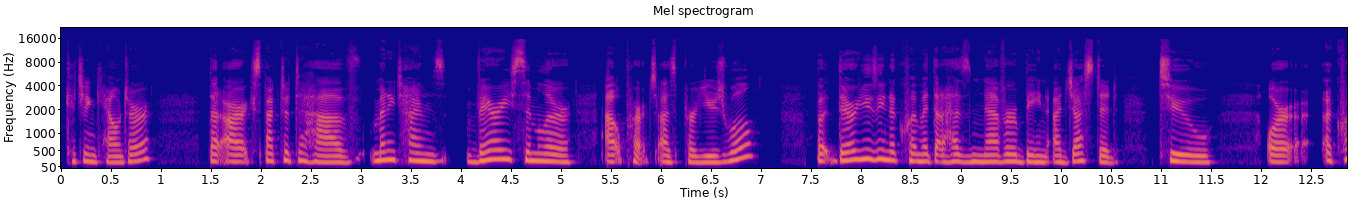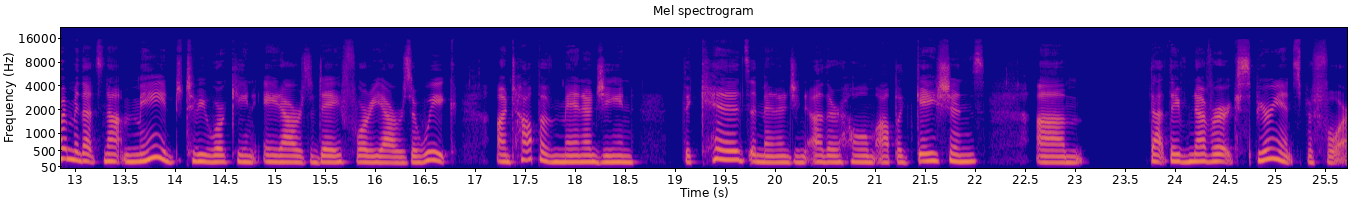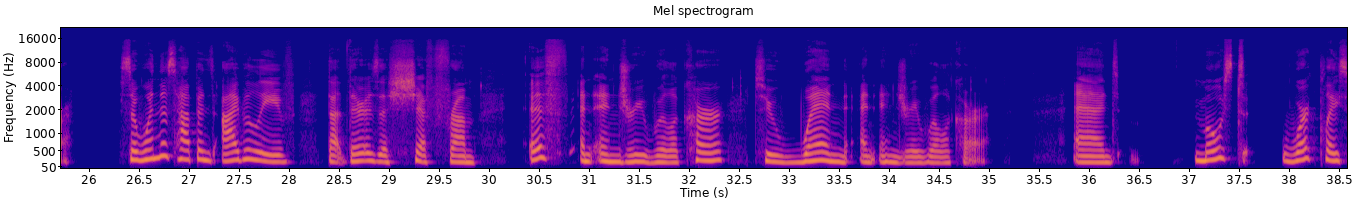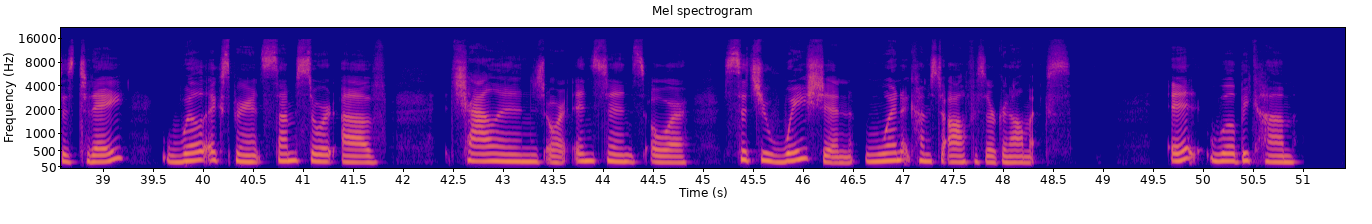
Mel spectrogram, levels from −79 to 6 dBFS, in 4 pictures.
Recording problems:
none

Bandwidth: 15.5 kHz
